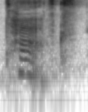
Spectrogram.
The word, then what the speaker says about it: tasks: Mình cứ tưởng tượng là tasks, nó sẽ là task, bật thêm cái âm ở đuôi nữa.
